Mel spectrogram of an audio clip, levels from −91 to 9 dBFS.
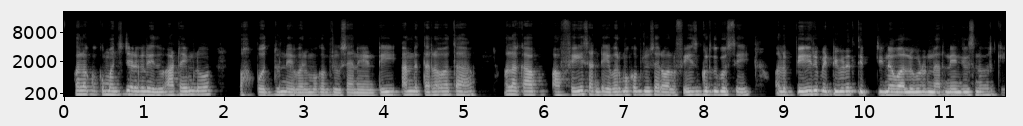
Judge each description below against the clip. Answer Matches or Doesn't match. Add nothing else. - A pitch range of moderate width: Doesn't match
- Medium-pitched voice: Matches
